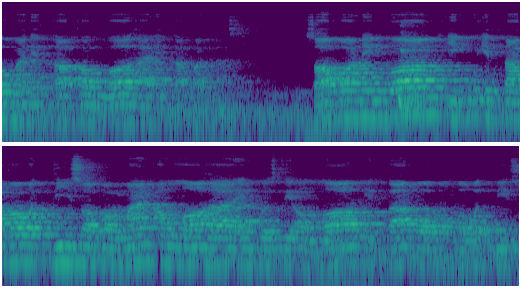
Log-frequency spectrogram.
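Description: A man's voice reading Arabic text aloud in a drawn-out, chant-like recitation, with a short pause about two and a half seconds in.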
